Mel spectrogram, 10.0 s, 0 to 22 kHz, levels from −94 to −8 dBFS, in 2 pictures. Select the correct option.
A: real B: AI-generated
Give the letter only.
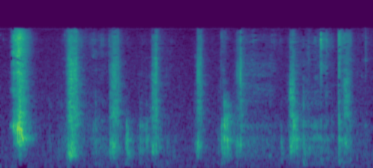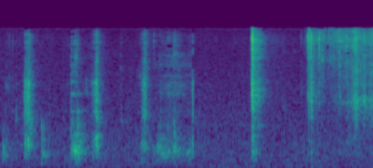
A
